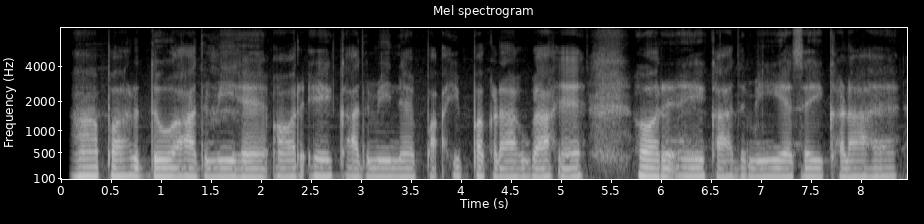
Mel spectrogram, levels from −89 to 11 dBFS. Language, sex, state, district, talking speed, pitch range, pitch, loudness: Hindi, male, Jharkhand, Ranchi, 140 wpm, 120-125 Hz, 120 Hz, -20 LUFS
